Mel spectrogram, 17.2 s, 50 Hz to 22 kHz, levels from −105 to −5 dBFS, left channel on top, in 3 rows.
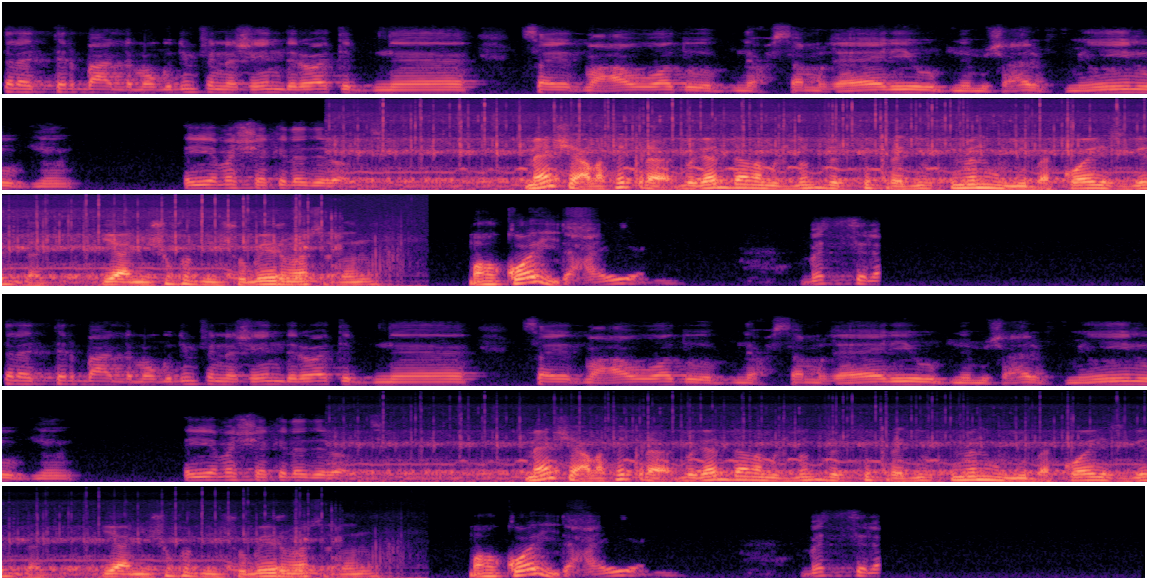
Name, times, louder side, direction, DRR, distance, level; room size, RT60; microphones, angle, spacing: voice 1, 0.0-6.1 6.6-7.6 12.8-13.1 14.3-14.8 15.4-15.8, left 1 dB, 25° left, 2.2 m, -39 dB
Mechanisms, 7.3-13.6, left 3 dB, 65° left, 6.9 m, -42 dB
voice 2, 8.3-11.7 11.9-13.3 13.8-14.3, left 3 dB, 50° left, 0.9 m, -29 dB
head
